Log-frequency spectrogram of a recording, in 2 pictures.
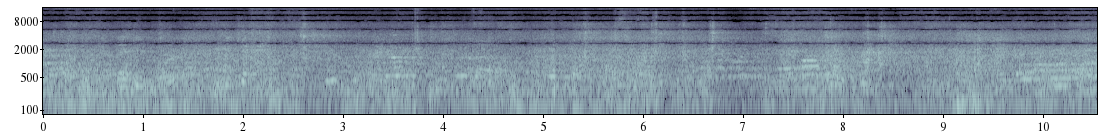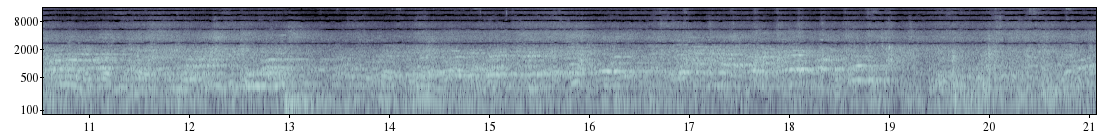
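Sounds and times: indistinct echoing voices: 0.0s - 21.0s
hockey sticks clacking on ice: 5.3s - 9.7s, 16.7s - 21.0s.

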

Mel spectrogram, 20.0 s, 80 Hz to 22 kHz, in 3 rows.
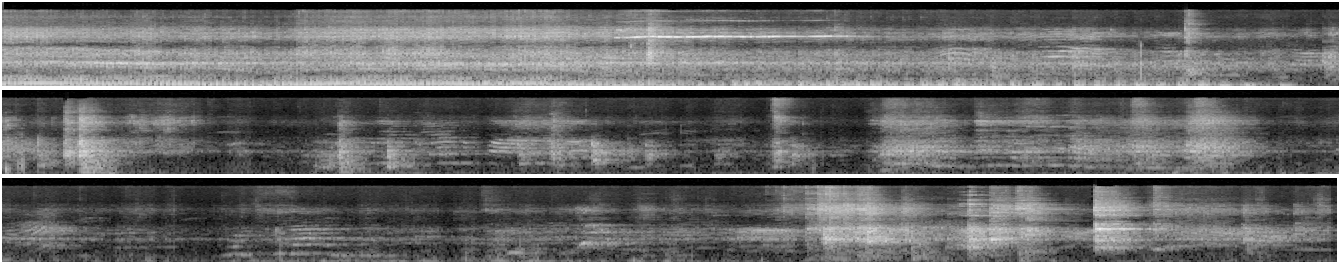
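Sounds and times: voices talking: 3.2s - 20.0s.

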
